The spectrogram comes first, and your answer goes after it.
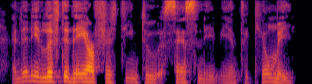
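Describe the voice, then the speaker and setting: A man's dark, mellow voice with an American accent, dry and close with no echo. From US Northeast, New York. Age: 60s. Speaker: rabbi. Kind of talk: commentary talk / testimony.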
